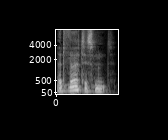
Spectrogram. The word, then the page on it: advertisement: British English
